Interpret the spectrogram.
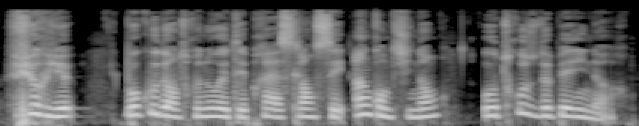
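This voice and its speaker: A woman's voice: on the high side, fairly quick, a little mellow, no room sound, clean studio sound. Woman reading a novel aloud. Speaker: narrator.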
